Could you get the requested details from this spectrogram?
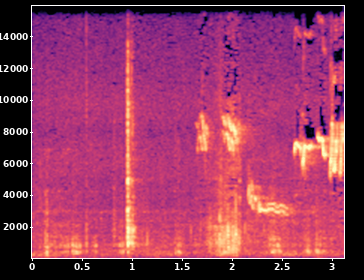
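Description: A European robin gives a few thin, high, sliding notes, one dropping in pitch, with soft clicks and rustling behind.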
